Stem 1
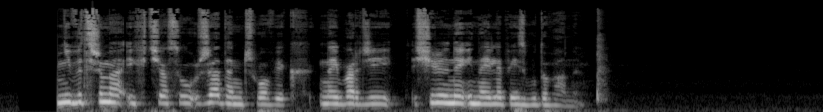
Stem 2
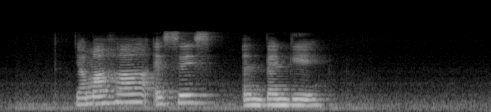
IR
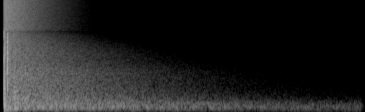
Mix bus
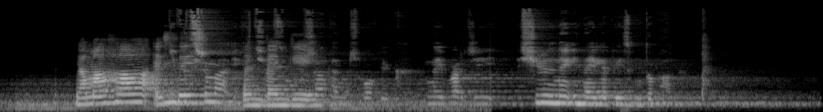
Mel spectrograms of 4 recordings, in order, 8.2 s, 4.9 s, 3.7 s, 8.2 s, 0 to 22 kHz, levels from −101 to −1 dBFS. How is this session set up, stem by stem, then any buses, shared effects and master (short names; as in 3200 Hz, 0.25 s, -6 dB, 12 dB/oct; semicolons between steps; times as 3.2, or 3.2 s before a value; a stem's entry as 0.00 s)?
1.98 s -13 dB -> 2.49 s -20.5 dB -> 4.73 s -20.5 dB -> 5.42 s -12 dB, 1.05 s, send -20.5 dB, dry
+1.0 dB, 0.00 s, no send, low-pass opened by the level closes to 320 Hz, open at -28.5 dBFS; comb 4.1 ms, depth 53%; compressor 2.5:1, threshold -43 dBFS, peak gain reduction 13.5 dB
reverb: on, RT60 3.5 s, pre-delay 3 ms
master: HPF 74 Hz; bell 1200 Hz +13.5 dB 0.94 oct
